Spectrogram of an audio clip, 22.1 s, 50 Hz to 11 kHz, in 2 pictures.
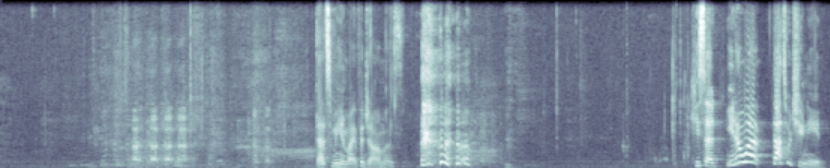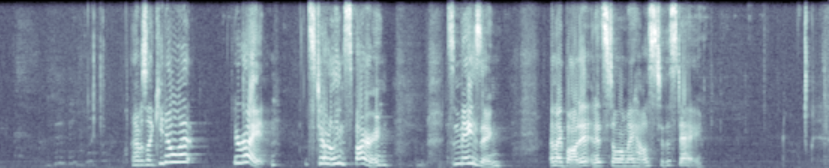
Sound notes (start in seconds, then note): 1.0 audience laughing; 5.6 laughing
